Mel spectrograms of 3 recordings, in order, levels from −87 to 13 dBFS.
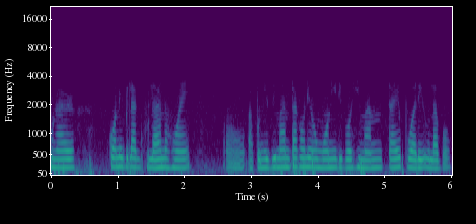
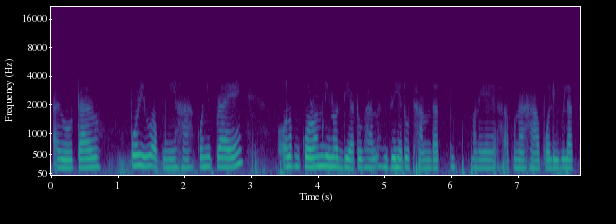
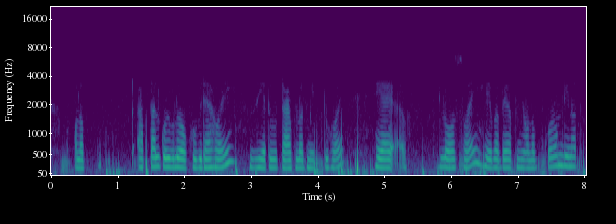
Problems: constant background noise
